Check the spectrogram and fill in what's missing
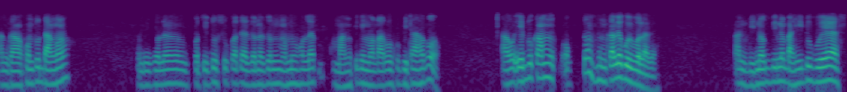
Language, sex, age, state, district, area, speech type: Assamese, male, 45-60, Assam, Dhemaji, rural, conversation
